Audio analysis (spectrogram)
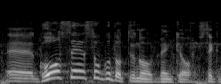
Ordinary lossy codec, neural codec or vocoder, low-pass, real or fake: none; codec, 16 kHz, 8 kbps, FunCodec, trained on LibriTTS, 25 frames a second; none; fake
